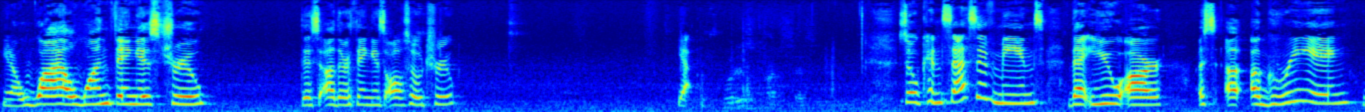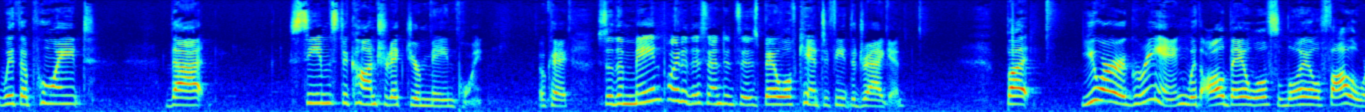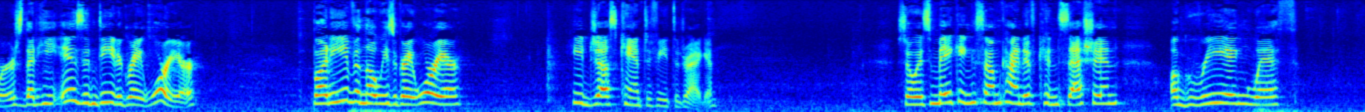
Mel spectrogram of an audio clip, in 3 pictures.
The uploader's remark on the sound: Recorded in class.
